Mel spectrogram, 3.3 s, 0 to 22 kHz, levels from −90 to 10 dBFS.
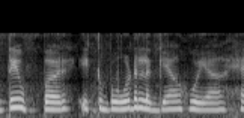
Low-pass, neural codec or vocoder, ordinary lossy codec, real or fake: none; codec, 16 kHz, 4.8 kbps, FACodec; none; fake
